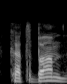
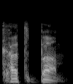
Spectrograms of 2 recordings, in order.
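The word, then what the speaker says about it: כטבם: Katbam, this one we, um, say as a word. This acronym we say as a word. Most acronyms we pronounce as a word. In this case, katbam.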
